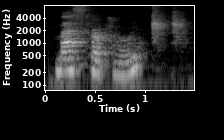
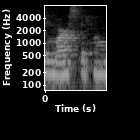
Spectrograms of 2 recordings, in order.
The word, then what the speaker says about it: mascarpone: a time of mask mascarpone i always say it wrong i would say marscapone but it's a masculine so you can do mascarpone you can do ricotta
